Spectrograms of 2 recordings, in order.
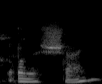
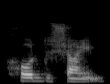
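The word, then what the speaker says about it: חודשיים: If you want to say um two months hodeshayim Okay, you've got the ayim For whatever reason, with the dual ending, it likes to close the syllable before it. hodeshayim hodeshayim hodeshayim Mhm.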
